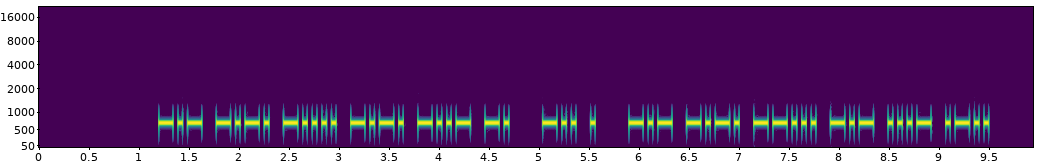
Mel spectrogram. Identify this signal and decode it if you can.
Morse code, heard as a keyed tone, about 25 wpm, 700 Hz. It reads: KC6CXN DE KC7KVL
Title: USA Callsign DE Callsign - 6 Characters - 25wpm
